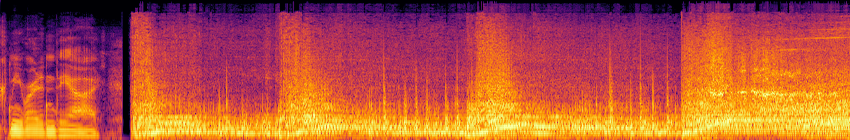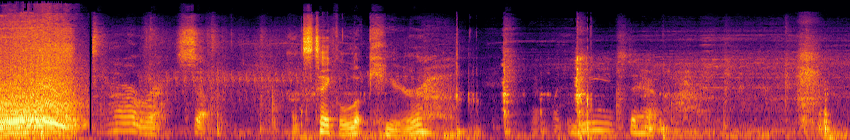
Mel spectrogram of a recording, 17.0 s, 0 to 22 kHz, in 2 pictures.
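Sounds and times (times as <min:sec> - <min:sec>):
car engine revving: 0:01.3 - 0:09.4.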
